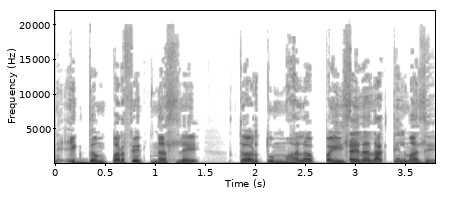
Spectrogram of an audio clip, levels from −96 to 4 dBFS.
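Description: At 2.94 s, just after "परफेक्ट नसले तर तुम्हाला", there is damaged data in the compressed stream. Corrupted bytes leave the decoder misreading a frame and hunting for the next valid header, so the speech breaks into a brief glitch lasting under 20 ms.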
